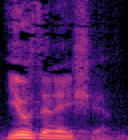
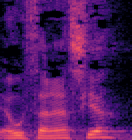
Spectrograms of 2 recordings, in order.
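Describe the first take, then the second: First: Euthanasia said in English, you-thuh-NAY-zhuh, settled and falling; English pronunciation. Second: Euthanasia said the Spanish way, eu-ta-NA-sia, asked with a rising tune; unsure Spanish-style word. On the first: Correcting himself for the congregation, saying Euthanasia in confident English. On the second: Searching for the English word, saying euthanasia Spanish-style with a questioning rise. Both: Shown as a demonstration. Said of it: "what do you call it".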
